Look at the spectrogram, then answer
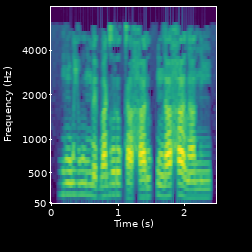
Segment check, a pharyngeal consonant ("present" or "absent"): absent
